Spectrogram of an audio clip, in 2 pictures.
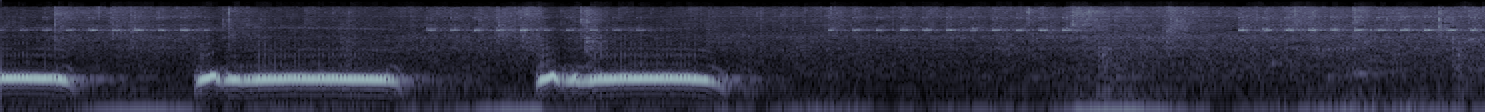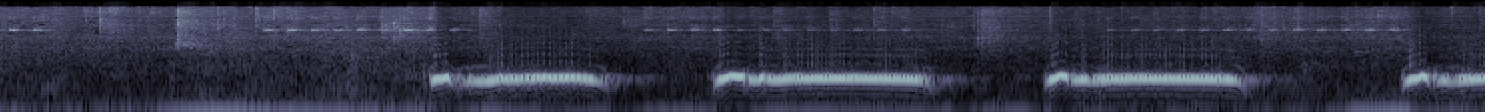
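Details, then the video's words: Spotted dove with a clear voice, used as a lure for other doves: long level coos with a short rising start, about one per second in bursts, then a pause, over a faint high pulsing tick and low rumble. "Burung Terkukur // Suara jernih cocok untuk pancingan"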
